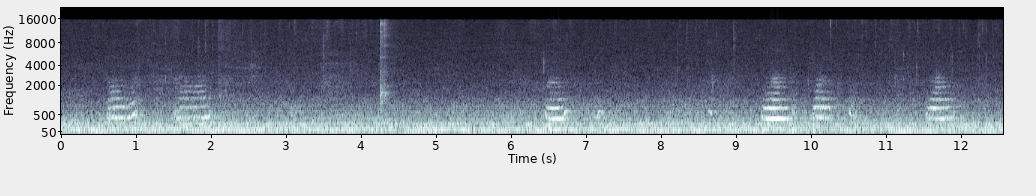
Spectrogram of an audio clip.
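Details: Domestic cats in a family group, a mother cat with her kittens and the father cat staying beside them indoors; short harmonic mews come in pairs and singles spread across the stretch over a steady low hum.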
